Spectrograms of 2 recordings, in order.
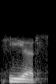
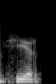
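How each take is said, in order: First: "hears" ending in a clear s sound; hears with final s. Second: Hear said without any s; plain "hear" with no ending. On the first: Teacher contrasts "hears" with hear for students. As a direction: add a crisp s to the end of "hears". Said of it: "यहाँ पर apostrophe एस लगा है". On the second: Teacher shows the bare word "hear" to students. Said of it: "तो ये हो जाएगा hears". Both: Shown as a demonstration.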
